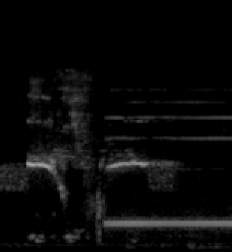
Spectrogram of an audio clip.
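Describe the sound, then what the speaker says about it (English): A nearby phone sounds a steady electronic tone, interrupted briefly by a short burst of other noise before the tone resumes and holds. "Someone's phone going on."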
